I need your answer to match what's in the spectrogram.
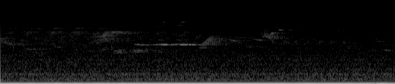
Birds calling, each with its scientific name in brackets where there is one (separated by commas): Apapane (Himatione sanguinea), Hawaii Amakihi (Chlorodrepanis virens), Iiwi (Drepanis coccinea)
